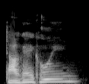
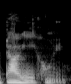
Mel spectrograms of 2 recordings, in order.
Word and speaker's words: Dogecoin: probably heard of dogecoin dogecoin or doggy coin whichever pronunciation you like the most so in this video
